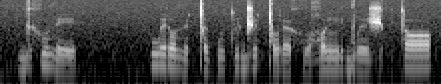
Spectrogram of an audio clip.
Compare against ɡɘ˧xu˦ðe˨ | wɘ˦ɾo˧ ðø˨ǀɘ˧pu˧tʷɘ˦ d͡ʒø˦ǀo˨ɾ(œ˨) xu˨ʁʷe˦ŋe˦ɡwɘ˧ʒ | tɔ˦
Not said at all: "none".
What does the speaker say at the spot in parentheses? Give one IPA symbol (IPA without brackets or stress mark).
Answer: œ˨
